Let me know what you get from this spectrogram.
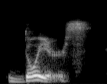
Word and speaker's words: Dodgers: So it's in order to pronounce Dodgers, a majority like Spanish speaking person is going to say, Dodgers. And so it slowly evolved into this Doyers.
